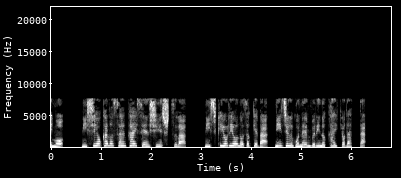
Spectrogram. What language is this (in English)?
Japanese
